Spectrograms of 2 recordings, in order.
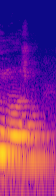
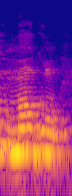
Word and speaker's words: mangeons: nous mangeons exactement alors vous remarquez ici il y a un e dans nous mangeons pourquoi il y a ce e et bien c'est pour respecter la règle de prononciation s'il n'y a pas ce e ça donne nous Mangon et c'est horrible à l'oreille donc pour le verbe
